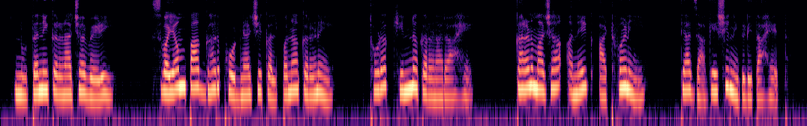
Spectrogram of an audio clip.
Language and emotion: Marathi, sad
